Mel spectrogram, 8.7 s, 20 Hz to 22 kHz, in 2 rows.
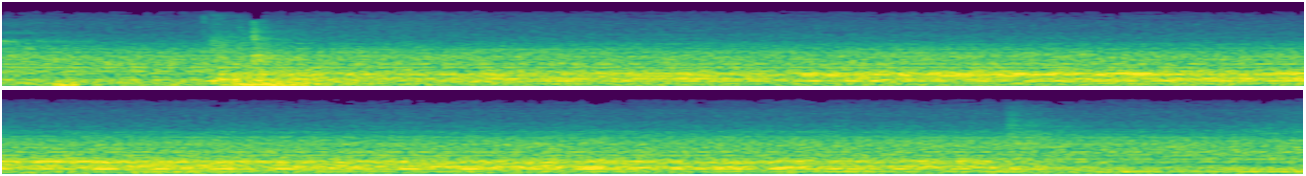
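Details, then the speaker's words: Blanchard No. 18 36-inch grinder with the coolant pump running dry, no coolant in it: steady, even, smooth mid-pitched hum. Pump runs normally. "no coolant in it right now but pump works fine I hope you can hear that or not"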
